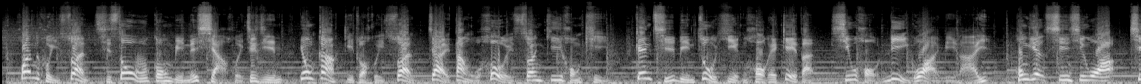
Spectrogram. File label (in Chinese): 反賄選台語; 111年法務部反賄選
